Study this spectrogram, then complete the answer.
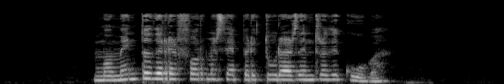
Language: Galician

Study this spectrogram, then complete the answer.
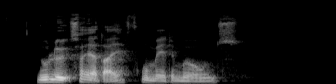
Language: Danish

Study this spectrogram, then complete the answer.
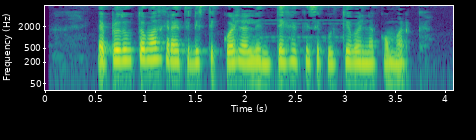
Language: Spanish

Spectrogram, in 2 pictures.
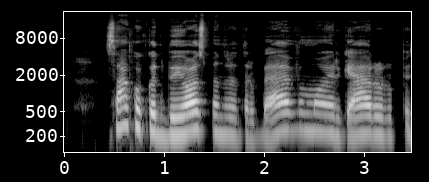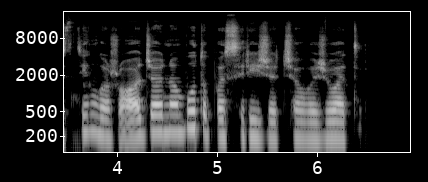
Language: Lithuanian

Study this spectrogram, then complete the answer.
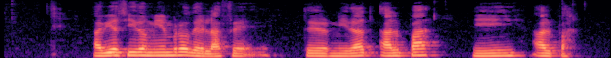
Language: Spanish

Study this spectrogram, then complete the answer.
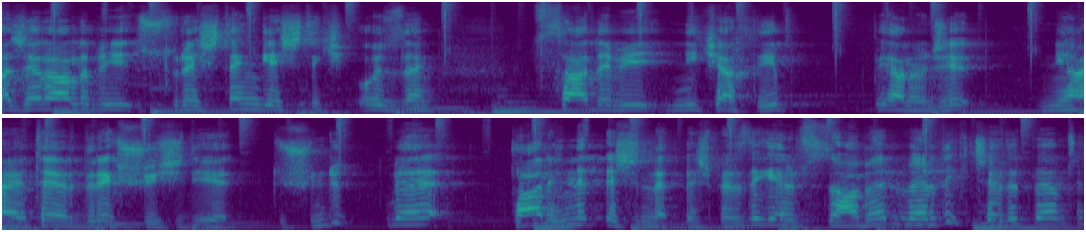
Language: Turkish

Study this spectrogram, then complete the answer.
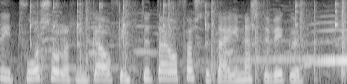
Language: Icelandic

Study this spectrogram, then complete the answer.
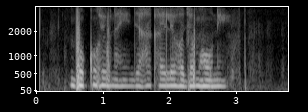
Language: Odia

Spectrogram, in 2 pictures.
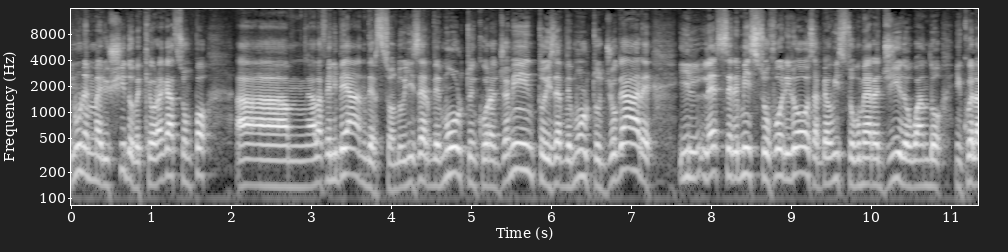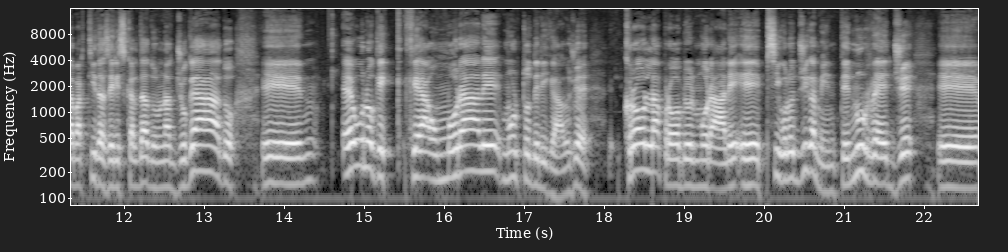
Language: Italian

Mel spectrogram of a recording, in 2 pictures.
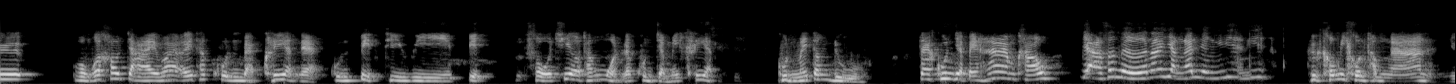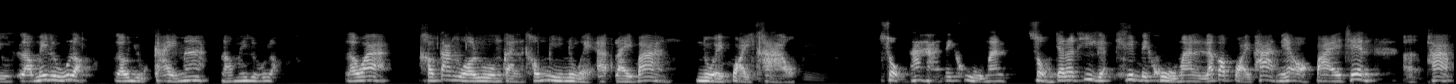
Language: Thai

